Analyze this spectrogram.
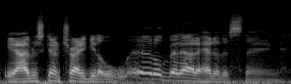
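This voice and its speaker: A man's voice: mid-range voice, big pitch swings, quick pace, muffled recording. A man giving casual, slangy live storm-chase commentary while driving, recorded inside a moving vehicle. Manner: colloquial, slangy. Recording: noisy moving car, road noise.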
